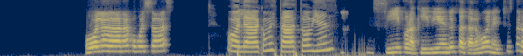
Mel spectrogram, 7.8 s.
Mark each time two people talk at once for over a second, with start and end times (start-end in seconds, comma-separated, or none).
none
